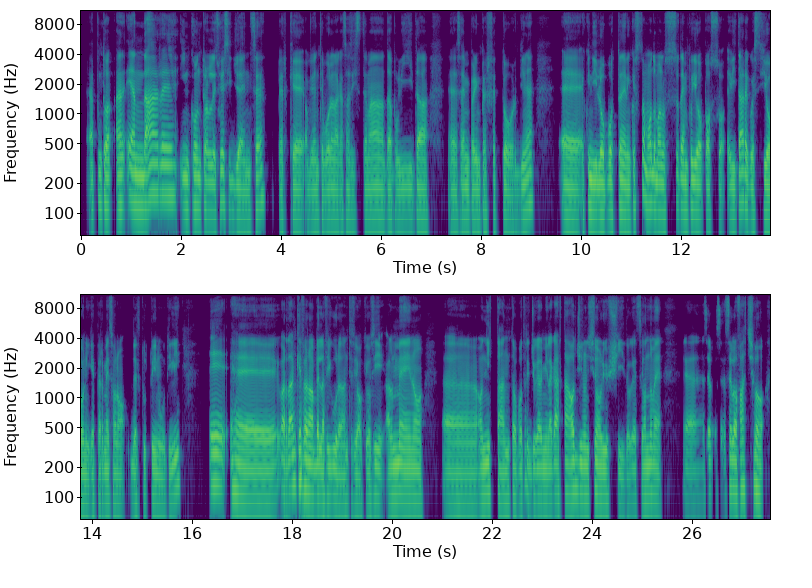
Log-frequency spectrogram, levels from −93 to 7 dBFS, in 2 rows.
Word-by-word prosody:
appunto 120 Hz, -2 st, 0 dB
è 115 Hz, -, -1 dB
a 125 Hz, +1 st, +3 dB
è 150 Hz, -, 0 dB
andare 150 Hz, +5 st, +4 dB
incontro 115 Hz, -1 st, 0 dB
alle 100 Hz, -1 st, +1 dB
sue 135 Hz, -, -2 dB
esigenze, 100 Hz, +3 st, -2 dB, 0.2 s
perché 85 Hz, +1 st, -2 dB
ovviamente 85 Hz, +1 st, -5 dB
vuole 90 Hz, +2 st, 0 dB
una 85 Hz, -1 st, 0 dB
casa 85 Hz, +2 st, -6 dB
sistemata, 90 Hz, +2 st, -2 dB
pulita, 85 Hz, 0 st, -2 dB, 0.4 s
e 85 Hz, -1 st, -4 dB
sempre 90 Hz, +1 st, -2 dB
in 85 Hz, -1 st, -1 dB
perfetto 85 Hz, +1 st, -5 dB
o,rdine, 95 Hz, +11 st, -2 dB, 0.5 s
ehm, 90 Hz, -2 st, +1 dB
e -, -, -6 dB
quindi 105 Hz, -2 st, +2 dB
lo 100 Hz, 0 st, +4 dB
può 105 Hz, +1 st, +2 dB
ottenere 105 Hz, 0 st, +1 dB
in 95 Hz, -, -1 dB
questo 110 Hz, -, -3 dB
modo, 120 Hz, -2 st, +3 dB
ma 105 Hz, -, +3 dB
allo 100 Hz, -1 st, +2 dB
stesso 95 Hz, +6 st, -8 dB
tempo 110 Hz, -1 st, +1 dB
io 100 Hz, -3 st, +3 dB
posso -, -, -4 dB
evitare 115 Hz, +6 st, +1 dB
questioni 90 Hz, -1 st, 0 dB
che 85 Hz, +2 st, -4 dB
per 95 Hz, +1 st, -4 dB
me 95 Hz, -, 0 dB
sono 85 Hz, -3 st, -3 dB
del -, -, -5 dB
tutto 100 Hz, -, -6 dB
inutili 95 Hz, -, -2 dB, 0.6 s
e, 135 Hz, -1 st, +3 dB
ehm, 95 Hz, -3 st, +3 dB
guarda 120 Hz, -, +3 dB
anche 135 Hz, +3 st, +3 dB
fare 125 Hz, -4 st, +6 dB
una 105 Hz, -2 st, +7 dB
bella 100 Hz, -2 st, +3 dB
figura 100 Hz, -2 st, 0 dB
davanti 85 Hz, 0 st, -3 dB
ai 85 Hz, -, -9 dB
suoi 90 Hz, -, +1 dB
occhi 75 Hz, -, -11 dB
così 100 Hz, +1 st, -1 dB
almeno, 100 Hz, -2 st, +2 dB, 0.3 s
uhm, 90 Hz, -1 st, -1 dB
ogni 105 Hz, +2 st, +1 dB
tanto 90 Hz, +2 st, 0 dB
potrei 95 Hz, +3 st, -4 dB
giocarmi 100 Hz, +1 st, +1 dB
la 95 Hz, -, +2 dB
carta 105 Hz, +1 st, +1 dB
oggi 110 Hz, 0 st, +3 dB
non 105 Hz, -1 st, +2 dB
ci 95 Hz, -, -7 dB
sono 110 Hz, -3 st, +3 dB
riuscito, 90 Hz, -4 st, -3 dB
che 95 Hz, -, -3 dB
secondo 100 Hz, +3 st, -1 dB
me, 100 Hz, -5 st, -1 dB, 0.4 s
uhm, 90 Hz, +1 st, -5 dB
se 110 Hz, +4 st, -3 dB
se -, -, -12 dB
se 120 Hz, -, -1 dB
lo 115 Hz, -1 st, +6 dB
faccio 120 Hz, +1 st, 0 dB
95 Hz, 175 wpm, -24 LUFS, 90-110 Hz, 0.6 s, una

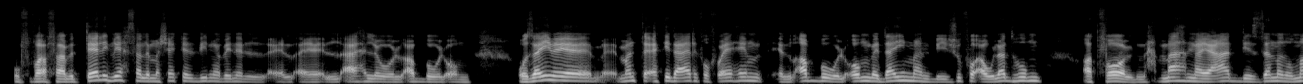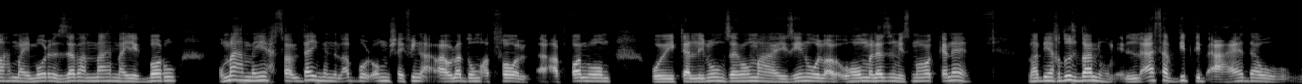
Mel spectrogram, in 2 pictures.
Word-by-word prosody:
وف 130 Hz, +1 st, -7 dB
فبالتالي 130 Hz, -, +4 dB
بيحصل 175 Hz, -4 st, -1 dB
المشاكل 150 Hz, +1 st, -4 dB
دي 155 Hz, -, -4 dB
ما 150 Hz, -, -5 dB
بين 140 Hz, 0 st, -4 dB
ال 120 Hz, -4 st, -9 dB
ال 115 Hz, -, -7 dB
آآ، 115 Hz, +1 st, -2 dB
الأهل 130 Hz, +2 st, -2 dB
والأب 125 Hz, +1 st, -3 dB
والأم، 115 Hz, -2 st, -4 dB, 0.5 s
وزَي 165 Hz, +10 st, +6 dB, 0.4 s
م -, -, -12 dB, 0.2 s
ما -, -, -1 dB
أنت 170 Hz, 0 st, -4 dB
أكيد 155 Hz, +2 st, +1 dB
عارف 155 Hz, 0 st, +1 dB
وفاهم، 165 Hz, +3 st, -2 dB, 0.2 s
الأب 160 Hz, +6 st, 0 dB
والأم 155 Hz, +2 st, +1 dB
دايمًا 165 Hz, +3 st, +1 dB
بيشوفوا 120 Hz, +4 st, -4 dB
أولادهم 160 Hz, +6 st, 0 dB, 0.4 s
أطفال، 125 Hz, -3 st, +3 dB
مح 120 Hz, +4 st, -9 dB
مهما 155 Hz, -1 st, +1 dB
يعدّي 140 Hz, +1 st, +2 dB
الزمن 150 Hz, +5 st, -2 dB
ومهما 160 Hz, +2 st, -2 dB
يمُرّ 155 Hz, +4 st, 0 dB
الزمن، 165 Hz, +3 st, +1 dB
مهما 165 Hz, -2 st, -2 dB
يكبروا، 160 Hz, +6 st, +2 dB, 0.4 s
ومهما 180 Hz, 0 st, +1 dB
يحصل، 170 Hz, -4 st, -1 dB
دايمًا 195 Hz, -4 st, +1 dB
الأب 155 Hz, +1 st, -6 dB
والأم 165 Hz, 0 st, -2 dB
شايفين 160 Hz, +2 st, -2 dB
أولادهم 150 Hz, +1 st, 0 dB
أطفال، 150 Hz, -5 st, +1 dB
أطفالهم، 155 Hz, -1 st, +1 dB, 0.4 s
ويكلموهم 140 Hz, +4 st, +2 dB
زي 150 Hz, 0 st, +2 dB
ما 155 Hz, -, +2 dB
هم 165 Hz, 0 st, 0 dB
عايزين، 140 Hz, +2 st, -1 dB
وال 160 Hz, -2 st, +2 dB
وهم 150 Hz, +3 st, +2 dB
لازم 160 Hz, -1 st, +2 dB
يسمعوا 155 Hz, +4 st, -2 dB
الكلام، 165 Hz, -3 st, -1 dB, 0.6 s
ما 150 Hz, -, +1 dB
بياخدوش 175 Hz, +3 st, +2 dB
بالهم 170 Hz, -7 st, +2 dB
للأسف، 180 Hz, +6 st, +1 dB
دي 135 Hz, +8 st, -2 dB
بتبقى 145 Hz, -7 st, -1 dB
عادة 155 Hz, +4 st, -1 dB
و 130 Hz, -4 st, -5 dB
155 Hz, 145 wpm, -24 LUFS, 135-165 Hz, 0.6 s, وزَي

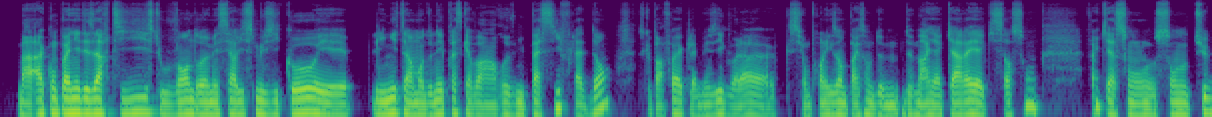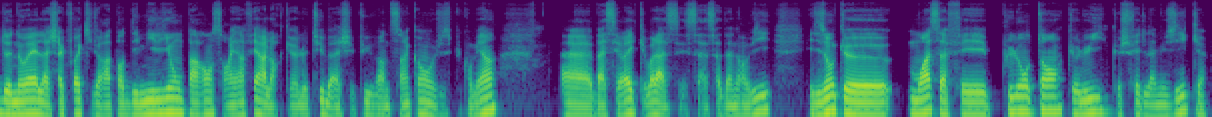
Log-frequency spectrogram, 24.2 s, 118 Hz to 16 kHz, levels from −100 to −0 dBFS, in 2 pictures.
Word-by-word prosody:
bah, 105 Hz, -, -1 dB
accompagner 130 Hz, +1 st, +3 dB
des 125 Hz, 0 st, +3 dB
artistes 130 Hz, +1 st, -1 dB
ou 110 Hz, -, -3 dB
vendre 115 Hz, +1 st, +1 dB
mes 110 Hz, 0 st, +1 dB
services 115 Hz, +1 st, -3 dB
musicaux 120 Hz, +3 st, +2 dB
et 105 Hz, -2 st, +1 dB, 0.2 s
limite 120 Hz, +2 st, +1 dB
à -, -, +3 dB
un -, -, +1 dB
moment 110 Hz, 0 st, 0 dB
donné 115 Hz, +3 st, -1 dB
presque 125 Hz, -1 st, -6 dB
avoir 105 Hz, -2 st, -3 dB
un 100 Hz, -, -4 dB
revenu 105 Hz, +1 st, -4 dB
passif 110 Hz, -, -4 dB
là-dedans 140 Hz, -, -3 dB
parce -, -, -28 dB
que -, -, -15 dB
parfois 95 Hz, +5 st, -4 dB
avec 115 Hz, -, -4 dB
la 95 Hz, -, -5 dB
musique, 100 Hz, +4 st, -4 dB
voilà, 100 Hz, +1 st, -3 dB, 0.2 s
que -, -, -21 dB
si 95 Hz, -, -10 dB
on -, -, -6 dB
prend 105 Hz, -, -6 dB
l'exemple 105 Hz, +1 st, -1 dB
par 100 Hz, -, -4 dB
exemple 105 Hz, 0 st, -4 dB
de 105 Hz, -, -3 dB
m 100 Hz, 0 st, -4 dB
de 110 Hz, -2 st, -5 dB
Mariah 105 Hz, -1 st, -1 dB
Carey 110 Hz, +2 st, +2 dB
qui -, -, -15 dB
sort 110 Hz, -, -5 dB
son 190 Hz, -, -5 dB, 0.5 s
enfin, 190 Hz, -, -4 dB
qui 175 Hz, -, -4 dB
a 110 Hz, -, 0 dB
son 105 Hz, 0 st, -2 dB
son 110 Hz, +1 st, -2 dB
tube 135 Hz, +7 st, -4 dB
de 120 Hz, -2 st, +4 dB
Noël 115 Hz, +1 st, +6 dB
à 105 Hz, -, +2 dB
chaque 115 Hz, +2 st, -3 dB
fois 120 Hz, -, +1 dB
qui 110 Hz, -, -17 dB
lui 105 Hz, -, -2 dB
rapporte 105 Hz, +1 st, -3 dB
des 110 Hz, 0 st, 0 dB
millions 120 Hz, +3 st, +4 dB
par 110 Hz, -2 st, 0 dB
an 120 Hz, -, +2 dB
sans 105 Hz, -4 st, -8 dB
rien 105 Hz, +2 st, -1 dB
faire 125 Hz, +2 st, 0 dB
alors 100 Hz, -3 st, 0 dB
que -, -, -14 dB
le 100 Hz, 0 st, -5 dB
tube 115 Hz, +2 st, -4 dB
a, 95 Hz, -1 st, -1 dB
je 100 Hz, -, -8 dB
sais -, -, -15 dB
plus 110 Hz, -2 st, -7 dB
25 95 Hz, +2 st, -6 dB
ans 115 Hz, -1 st, +2 dB
ou 105 Hz, -, -2 dB
je 100 Hz, -, -14 dB
sais 110 Hz, -, -17 dB
plus -, -, -32 dB
combien, 130 Hz, -, +1 dB, 0.7 s
heu, 100 Hz, -2 st, +2 dB
bah, 100 Hz, 0 st, -1 dB
c'est 105 Hz, -, -5 dB
vrai 120 Hz, +3 st, +4 dB
que, 120 Hz, -, -13 dB
voilà, 110 Hz, -2 st, +3 dB
c'est 90 Hz, -, -16 dB
ça 85 Hz, -, -13 dB
ça -, -, -9 dB
donne 95 Hz, 0 st, -3 dB
envie 125 Hz, +11 st, -2 dB, 0.4 s
et 105 Hz, -, -3 dB
disons 130 Hz, +8 st, +5 dB
que, 110 Hz, -4 st, +6 dB, 0.2 s
moi, 125 Hz, +3 st, +6 dB
ça 115 Hz, -5 st, +2 dB
fait 110 Hz, 0 st, 0 dB
plus 135 Hz, -, -2 dB
longtemps 145 Hz, +1 st, +3 dB
que 120 Hz, -, -1 dB
lui 130 Hz, +3 st, +1 dB
que 135 Hz, -, -11 dB
je 105 Hz, -, -9 dB
fais 110 Hz, -, -5 dB
de 105 Hz, -, -5 dB
la 100 Hz, -, -3 dB
musique 120 Hz, +8 st, -3 dB
110 Hz, 260 wpm, -23 LUFS, 105-120 Hz, 0.7 s, Noël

